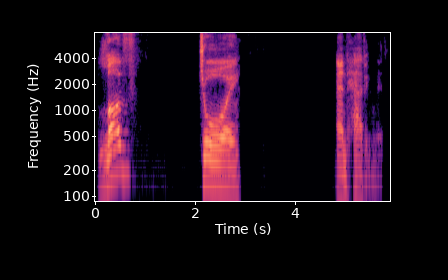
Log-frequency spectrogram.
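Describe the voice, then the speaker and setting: A man giving a dramatic, emphatic audiobook reading of a self-help book, moving between loud declarations and hushed phrases. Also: medium pitch, sing-song, drawn-out words, no echo. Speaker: actor reading a book aloud.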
